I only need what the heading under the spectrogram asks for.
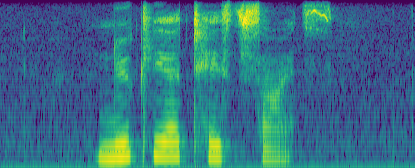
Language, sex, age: English, female, 21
